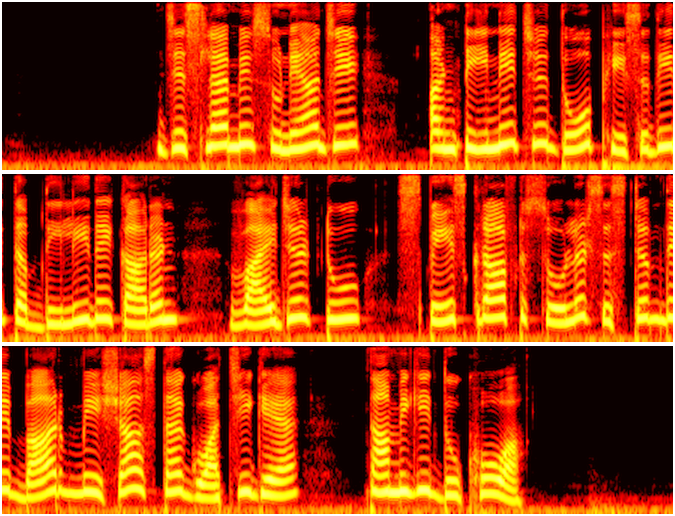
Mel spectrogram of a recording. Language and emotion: Dogri, sad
